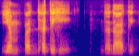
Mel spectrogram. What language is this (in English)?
Sanskrit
